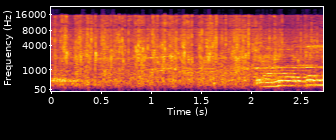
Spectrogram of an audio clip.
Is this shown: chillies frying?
no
